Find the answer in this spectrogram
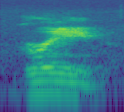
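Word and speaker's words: Gruene: to find out that what reads as gruen is the german english version of green green texas not grew in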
